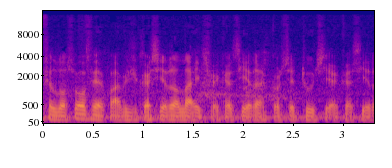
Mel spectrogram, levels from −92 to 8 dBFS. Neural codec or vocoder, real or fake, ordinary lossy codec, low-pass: none; real; MP3, 64 kbps; 14.4 kHz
